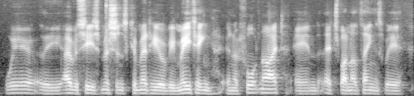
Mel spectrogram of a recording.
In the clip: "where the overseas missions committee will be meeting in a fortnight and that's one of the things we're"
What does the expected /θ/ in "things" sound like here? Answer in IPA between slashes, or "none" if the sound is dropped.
/θ/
